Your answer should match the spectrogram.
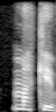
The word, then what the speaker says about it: ma che: Ma che vacanze, ma che dieta, ma che tranquillità. Quello che segue ma che viene spazzato via. E sentite il suono. Ma che? L'accento è tutto sulla fine, secco.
